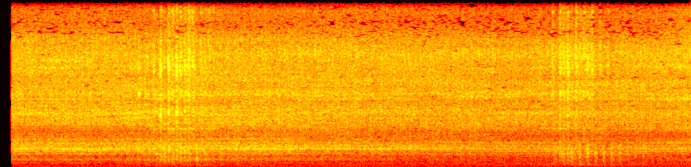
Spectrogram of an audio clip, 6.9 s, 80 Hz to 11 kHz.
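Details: 2000 Saab 9-3 SE petrol engine idling with intermittent brief metallic rattling bursts; failed AC compressor clutch, fixed by replacing it; eco AC mode disengaging the clutch can test it.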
